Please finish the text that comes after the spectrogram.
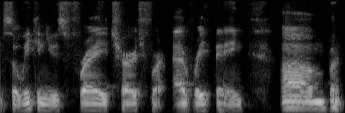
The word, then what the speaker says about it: Frais: r a i s the S is silent um but yeah Frey Church awesome uh yeah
